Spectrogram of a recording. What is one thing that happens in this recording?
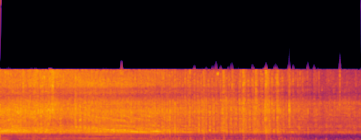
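A motorbike engine idles and revs close by.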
